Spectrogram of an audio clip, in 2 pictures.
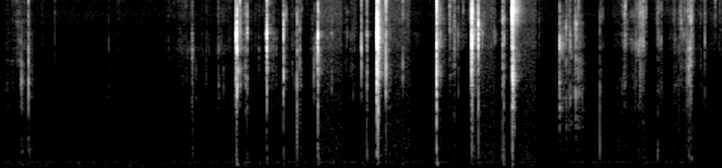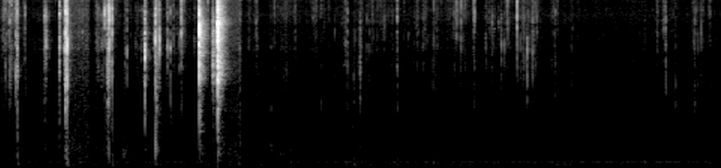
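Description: Soft modelling clay being pulled apart, squeezed and pressed together by hand, giving sharp sticky crackles and tearing clicks. They come thick and fast for several seconds, then thin out to faint occasional sounds.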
